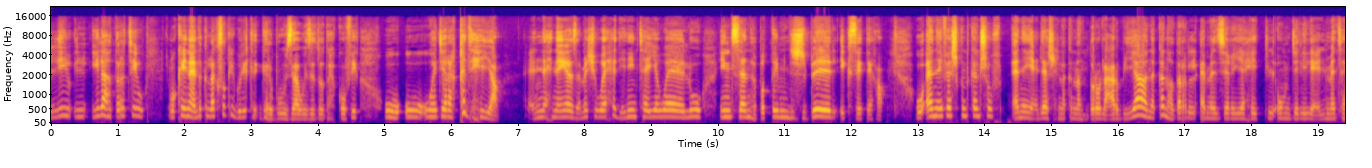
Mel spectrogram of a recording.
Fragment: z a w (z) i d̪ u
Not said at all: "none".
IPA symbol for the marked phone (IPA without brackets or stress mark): z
